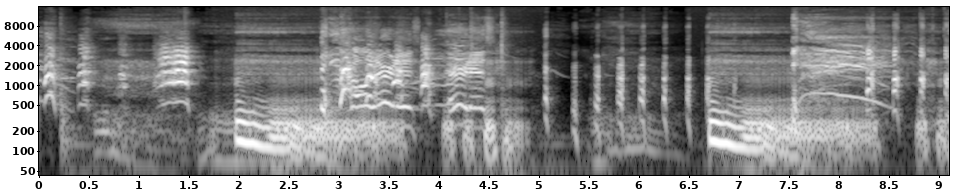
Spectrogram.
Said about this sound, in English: Menacing, guttural, growling. Whoa. That sounds serious.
